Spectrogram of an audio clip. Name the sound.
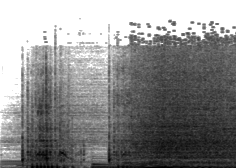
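chainsaw running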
